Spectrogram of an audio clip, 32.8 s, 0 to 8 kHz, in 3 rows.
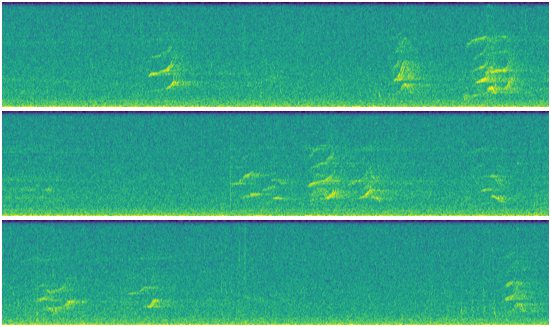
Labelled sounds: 2.8	3.8	killer whale, 1.4 to 5.3 kHz
7.7	8.4	killer whale, 1.2 to 5.3 kHz
9.1	10.4	killer whale, 0.72 to 7.6 kHz
15.5	16.7	killer whale, 1.0 to 3.4 kHz
22.4	23.5	killer whale, 0.45 to 3.8 kHz
24.3	25.2	killer whale, 1.4 to 4.3 kHz
31.9	32.5	killer whale, 1.0 to 4.9 kHz

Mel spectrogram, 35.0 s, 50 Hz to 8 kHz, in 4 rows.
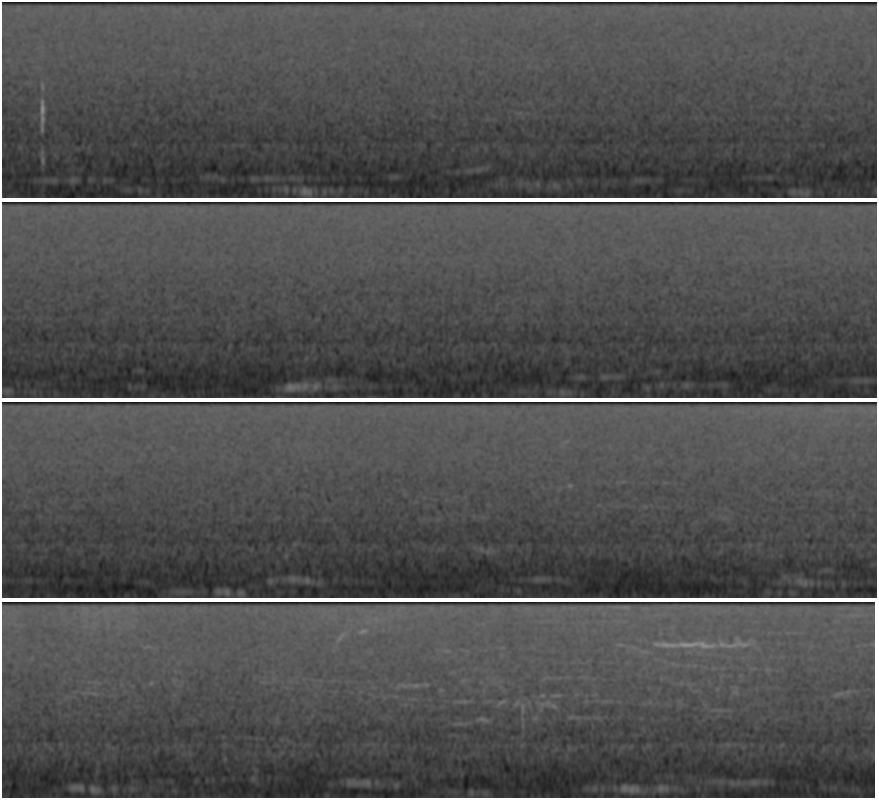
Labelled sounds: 30.2	30.6	killer whale, Bigg's (transient), 2.2 to 2.4 kHz
31.7	33.6	killer whale, Bigg's (transient), 1.5 to 7.5 kHz
34.5	34.8	killer whale, Bigg's (transient), 1.9 to 2.2 kHz

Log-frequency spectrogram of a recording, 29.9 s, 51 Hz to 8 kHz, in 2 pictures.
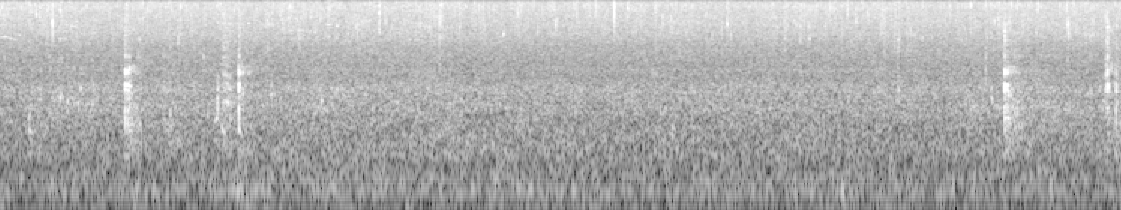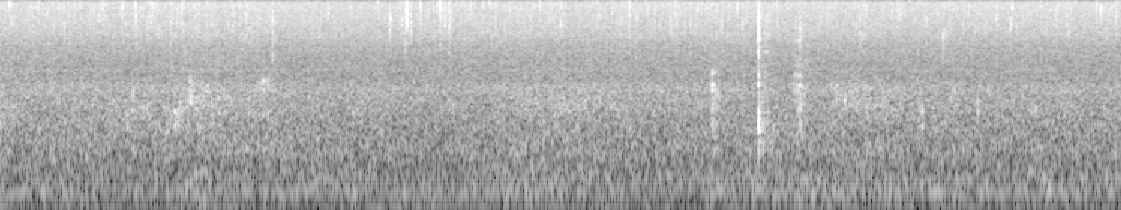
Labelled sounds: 0.0	0.3	humpback whale, 3.0 to 3.3 kHz

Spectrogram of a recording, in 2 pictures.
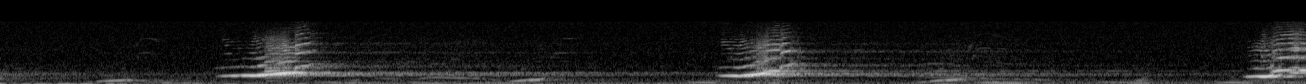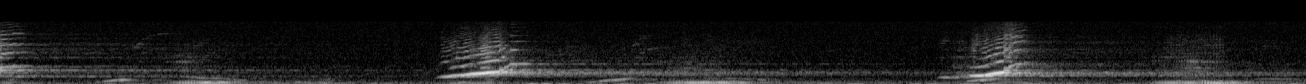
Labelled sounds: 2.1	3.4	humpback whale, 0.80 to 6.1 kHz
7.2	8.3	humpback whale, 0.80 to 5.6 kHz
9.6	9.9	humpback whale, 2.0 to 2.4 kHz
12.5	13.4	humpback whale, 0.80 to 5.2 kHz
14.7	15.1	humpback whale, 0.96 to 1.2 kHz
17.4	18.6	humpback whale, 0.80 to 4.1 kHz
19.5	19.8	humpback whale, 1.9 to 2.2 kHz
22.7	23.6	humpback whale, 0.80 to 4.1 kHz
24.6	25.3	humpback whale, 0.99 to 2.5 kHz

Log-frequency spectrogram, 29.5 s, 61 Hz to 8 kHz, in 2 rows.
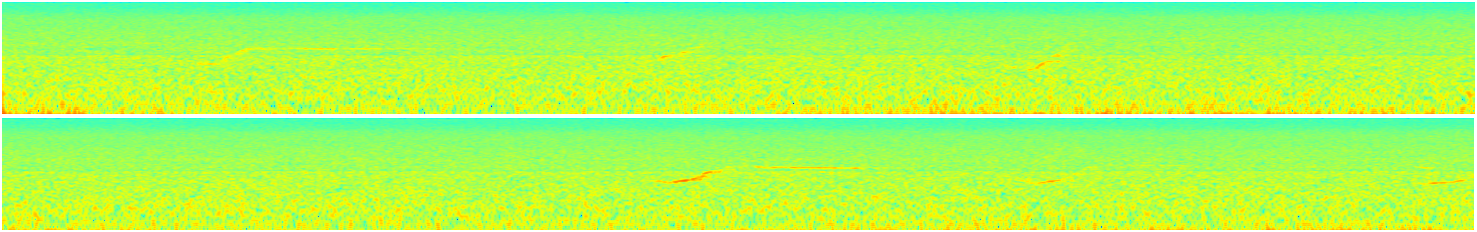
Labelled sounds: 2.3	2.7	humpback whale, 0.80 to 1.2 kHz
3.0	3.4	humpback whale, 0.99 to 1.1 kHz
22.2	23.0	humpback whale, 0.86 to 0.99 kHz

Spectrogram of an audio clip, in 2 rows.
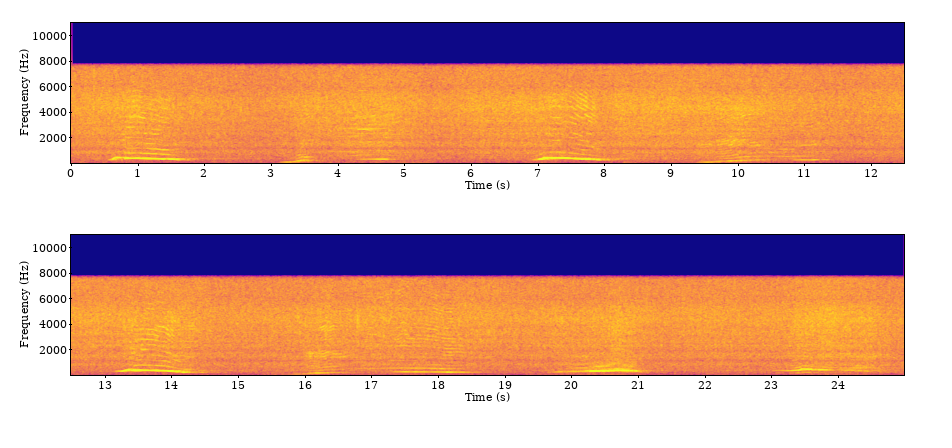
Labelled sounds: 0.9	1.5	humpback whale, 0.78 to 3.8 kHz
4.3	4.6	humpback whale, 2.6 to 2.8 kHz
7.2	7.4	humpback whale, 0.78 to 0.94 kHz
10.4	10.9	humpback whale, 1.1 to 1.2 kHz
13.4	14.1	humpback whale, 0.78 to 3.7 kHz
16.0	17.5	humpback whale, 1.1 to 1.9 kHz
17.9	18.4	humpback whale, 1.8 to 5.3 kHz

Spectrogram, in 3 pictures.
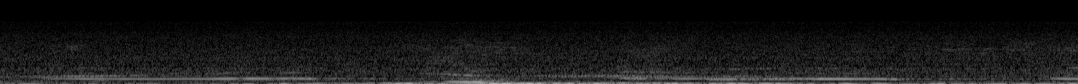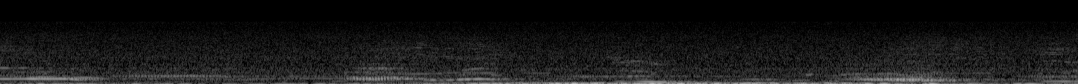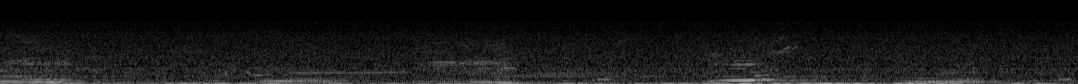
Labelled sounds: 17.0	17.2	humpback whale, 0.99 to 1.2 kHz
25.8	26.6	humpback whale, 0.86 to 1.2 kHz
28.8	29.6	humpback whale, 0.86 to 2.3 kHz

